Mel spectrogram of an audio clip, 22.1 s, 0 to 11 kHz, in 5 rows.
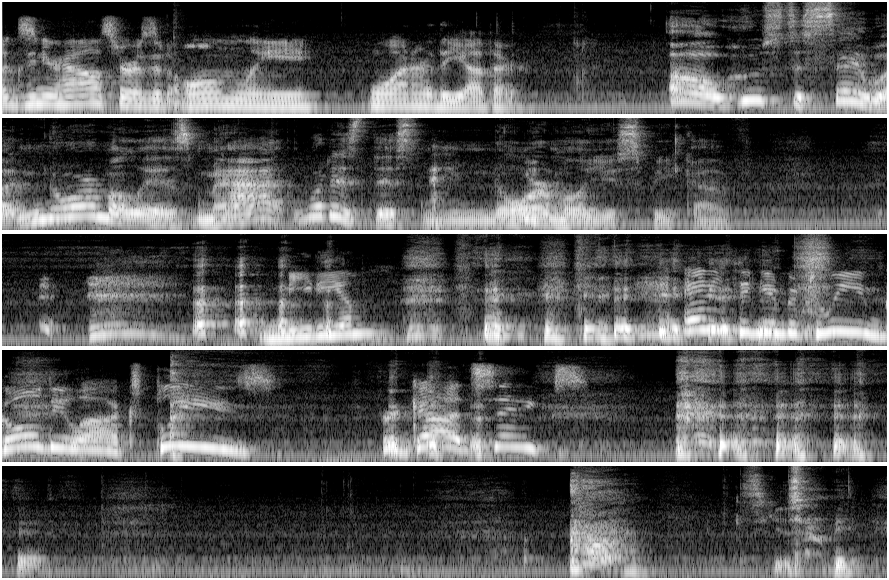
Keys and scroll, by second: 13.6 z, 14.4 space, 16.0 z, 18.4 z, 19.3 x.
